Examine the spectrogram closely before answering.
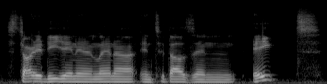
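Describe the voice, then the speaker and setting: Smooth-voiced man from Puerto Rico. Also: mid-range voice, measured pace, no echo. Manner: relaxed storytelling, many fillers. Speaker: DJ guest. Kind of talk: casual podcast chat.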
